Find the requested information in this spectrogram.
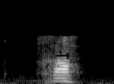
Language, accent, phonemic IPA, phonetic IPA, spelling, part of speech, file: Armenian, Eastern Armenian, /χɑh/, [χɑh], խահ, noun, Hy-խահ.ogg
- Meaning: food, victuals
